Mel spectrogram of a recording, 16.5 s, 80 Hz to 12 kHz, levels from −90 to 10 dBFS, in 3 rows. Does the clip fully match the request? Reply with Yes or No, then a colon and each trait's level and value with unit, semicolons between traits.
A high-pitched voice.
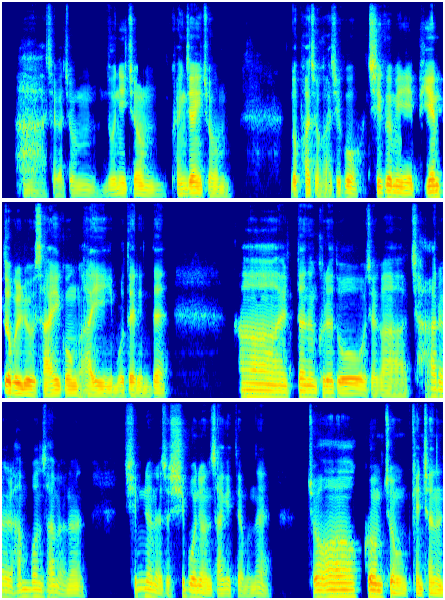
No: very low, 80 Hz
